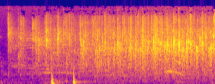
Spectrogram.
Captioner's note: clapping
